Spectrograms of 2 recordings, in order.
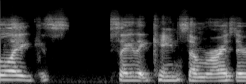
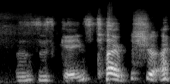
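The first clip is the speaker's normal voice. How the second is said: laughing while talking, giggling through words. Starting to speak in character in a game: laughing while talking. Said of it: "I gotta stop laughing".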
